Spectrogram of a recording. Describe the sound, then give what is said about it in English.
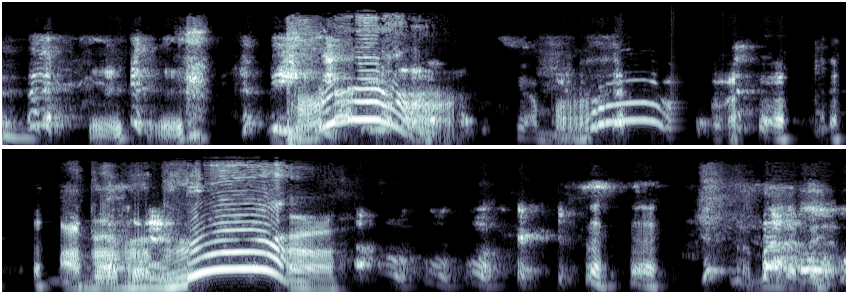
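A turkey mouth call gives several loud, wavering squeals and yelps in short bursts, with chuckling and voices filling the gaps between blasts. “let me hear your mouth call.”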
